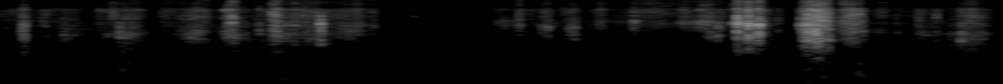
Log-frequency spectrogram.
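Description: Paper being trimmed for a trash-craft envelope multipocket, with close crinkling, rustling and crisp cutting snips, a brief quiet pause midway, then sharper paper crackles.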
